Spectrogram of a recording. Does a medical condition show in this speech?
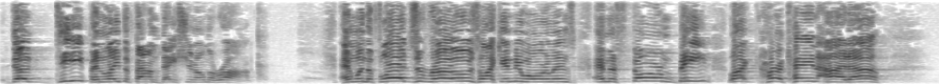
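No.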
